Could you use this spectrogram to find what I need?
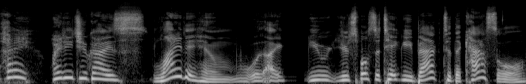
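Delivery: animated, swooping princess voice. Voicing the princess who confronts the players about lying: princess character voice. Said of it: "the princess ... and she's like".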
